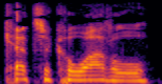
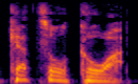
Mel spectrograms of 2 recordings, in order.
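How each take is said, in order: First: The word ends with a clear L sound. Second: The word ends without an L sound. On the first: The speaker calls it wrong. "we have to get the L out of here" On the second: The speaker calls it right. "just say Quetzalcoatl"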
